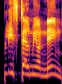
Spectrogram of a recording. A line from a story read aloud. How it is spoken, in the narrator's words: Jacob said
